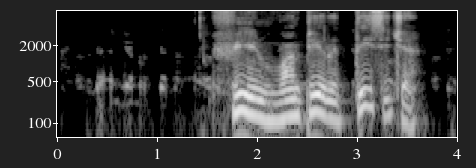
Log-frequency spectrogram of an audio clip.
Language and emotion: Russian, neutral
